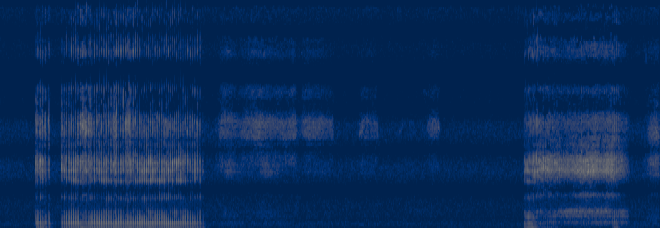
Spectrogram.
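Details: Female Saint Bernard dog snoring, lighter than her usual snoring, wakes herself up: loud, deep rattling snores lasting a few seconds, separated by quiet pauses.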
